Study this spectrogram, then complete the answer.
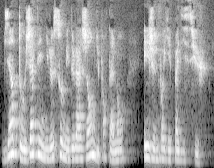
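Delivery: ordinary delivery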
